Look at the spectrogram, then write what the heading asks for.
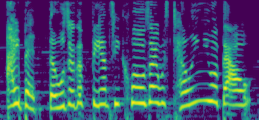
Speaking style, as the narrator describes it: said Ivy excitedly

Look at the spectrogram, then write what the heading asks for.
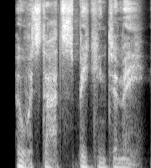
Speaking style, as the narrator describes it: he cried

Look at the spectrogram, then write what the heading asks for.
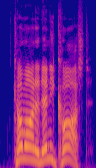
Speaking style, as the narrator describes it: shouted Stoddard

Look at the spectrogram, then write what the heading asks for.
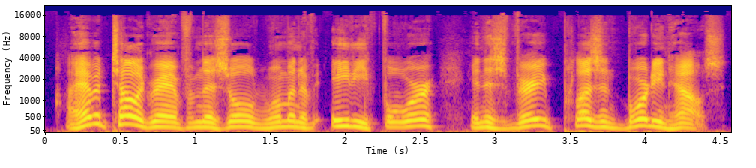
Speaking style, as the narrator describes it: said he

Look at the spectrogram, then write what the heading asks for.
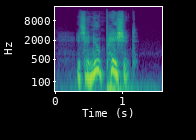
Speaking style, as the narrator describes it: he whispered

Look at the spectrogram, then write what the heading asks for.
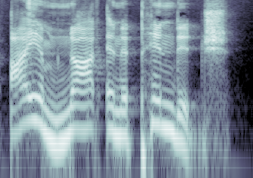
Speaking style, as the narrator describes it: Sasha shouted, surprised at her own anger

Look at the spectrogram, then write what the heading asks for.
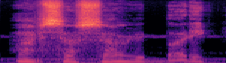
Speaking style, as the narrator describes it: I said quietly, trying to ease his fear

